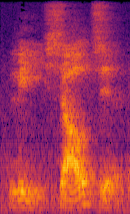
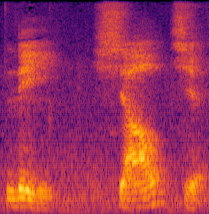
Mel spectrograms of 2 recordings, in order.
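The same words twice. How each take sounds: First: Li Xiaojie with Xiaojie read as second then third tone, slowly; tone sandhi reading. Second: Li Xiaojie said slowly, each syllable drawn out for students to copy; teacher models Li Xiaojie slowly for the class to repeat; slow model reading. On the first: Teacher models the tone change in Li Xiaojie, slowly. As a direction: say Li Xiaojie with the tone change, Xiao rising. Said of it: "so it becomes second and third". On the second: Slow, careful model reading. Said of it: "Go ahead". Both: Shown as a demonstration.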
